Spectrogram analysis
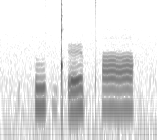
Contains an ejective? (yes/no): yes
